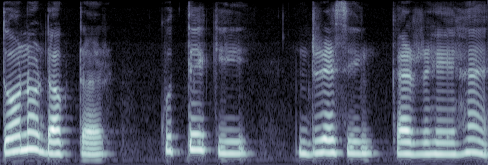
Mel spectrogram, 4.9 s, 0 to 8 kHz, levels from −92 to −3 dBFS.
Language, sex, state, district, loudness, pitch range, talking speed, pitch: Hindi, female, Himachal Pradesh, Shimla, -18 LUFS, 210-235 Hz, 100 wpm, 220 Hz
